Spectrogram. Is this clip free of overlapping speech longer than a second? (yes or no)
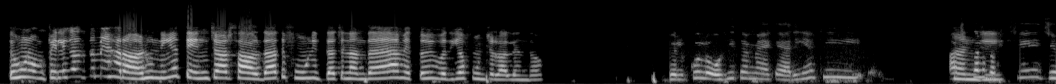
yes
